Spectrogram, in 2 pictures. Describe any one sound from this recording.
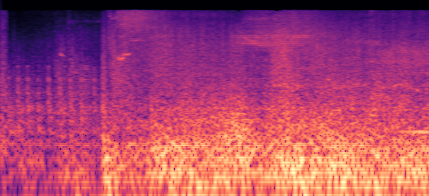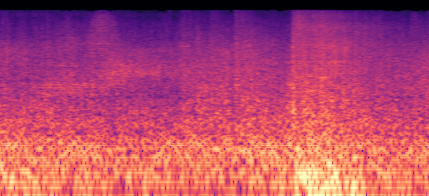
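Cannons fire with deep booming blasts.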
